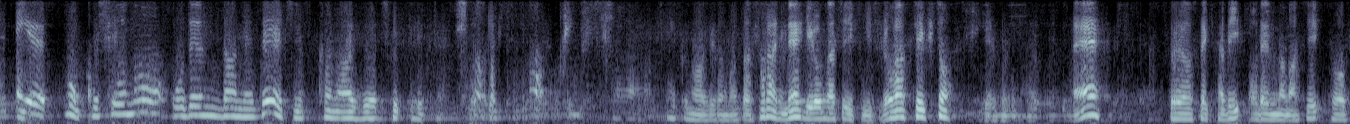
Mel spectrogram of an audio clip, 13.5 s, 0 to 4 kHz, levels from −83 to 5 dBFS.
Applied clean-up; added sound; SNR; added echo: neural separator model SepFormer DNS4.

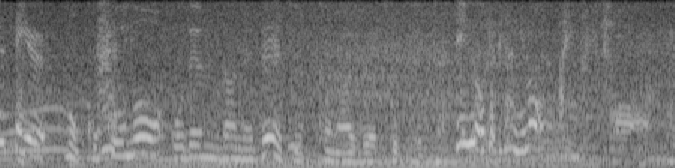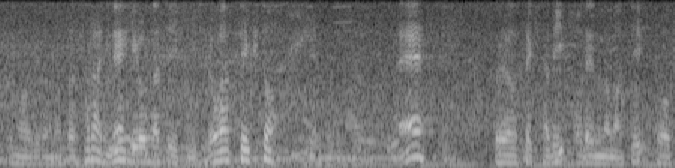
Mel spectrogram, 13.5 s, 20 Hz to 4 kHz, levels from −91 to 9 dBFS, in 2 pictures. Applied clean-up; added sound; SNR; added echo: none; Rain; 10 dB; reverberation time 2.8 s.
